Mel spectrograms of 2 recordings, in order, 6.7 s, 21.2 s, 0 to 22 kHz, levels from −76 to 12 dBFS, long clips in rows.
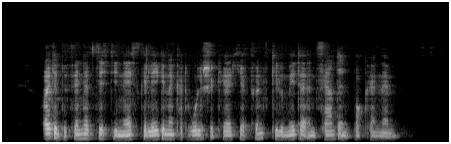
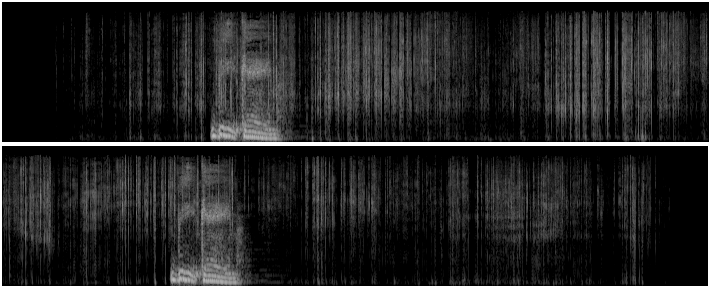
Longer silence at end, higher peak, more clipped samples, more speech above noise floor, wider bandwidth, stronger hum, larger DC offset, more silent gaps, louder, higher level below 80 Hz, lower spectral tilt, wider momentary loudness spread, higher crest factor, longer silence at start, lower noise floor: about the same, 0.8 s vs 0.9 s; about the same, 0 dBFS vs -2 dBFS; neither; second, 48 dB vs 66 dB; second, 7 kHz vs 17 kHz; neither; neither; neither; first, -20 LUFS vs -25 LUFS; about the same, -70 dBFS vs -66 dBFS; first, -6 dB/octave vs -3.5 dB/octave; second, 11 LU vs 23 LU; second, 20 dB vs 26 dB; second, 0.6 s vs 1.25 s; second, -67 dBFS vs -85 dBFS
